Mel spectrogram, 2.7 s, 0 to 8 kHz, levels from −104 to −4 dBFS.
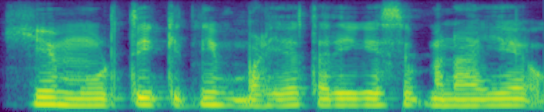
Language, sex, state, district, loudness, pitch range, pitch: Hindi, male, Uttar Pradesh, Jyotiba Phule Nagar, -18 LUFS, 125-135 Hz, 125 Hz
